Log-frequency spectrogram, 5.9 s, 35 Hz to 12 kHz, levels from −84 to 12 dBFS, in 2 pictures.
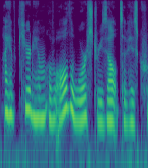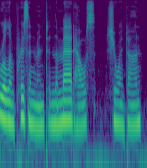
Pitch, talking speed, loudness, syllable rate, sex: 185 Hz, 205 wpm, -18 LUFS, 4.8 syllables/s, female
